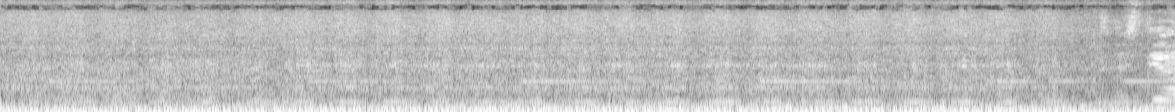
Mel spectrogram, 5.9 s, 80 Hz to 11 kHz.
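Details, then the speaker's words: 1997 Dodge Viper GTS V10 after new spark plugs, wires and oil: deep, uneven, loping idle with stumbles, engine still shaking; persistent misfire, coils suspected but tested working, cause unclear. "a misfire so i'm gonna make sure it's the the coils right now and i'm gonna have to go and buy them because it kind of feels the same"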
